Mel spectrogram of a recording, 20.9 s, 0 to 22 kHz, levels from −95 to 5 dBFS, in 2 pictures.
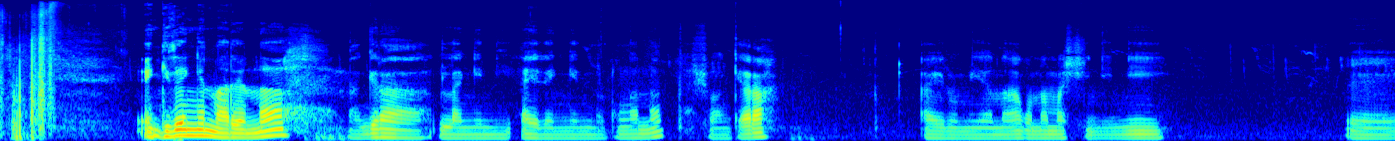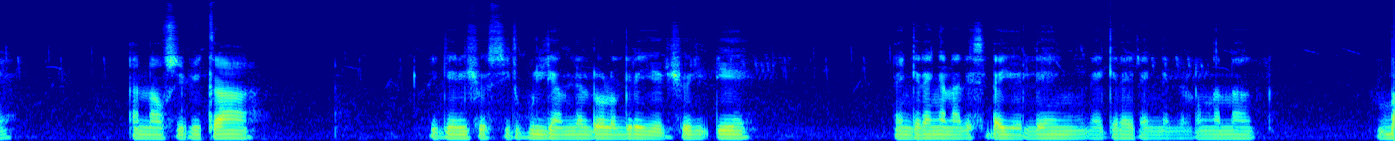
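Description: Nothing technically wrong turns up anywhere in this speech recording, so there's no fault to pin to a time or trace back to a cause.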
